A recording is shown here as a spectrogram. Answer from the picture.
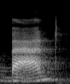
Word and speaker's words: bad: Вот давайте сравним слово bad и bad. В первом случае, когда мы произносим слово bad через звук оно переводится как плохой. Но во втором случае bed – это кровать.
